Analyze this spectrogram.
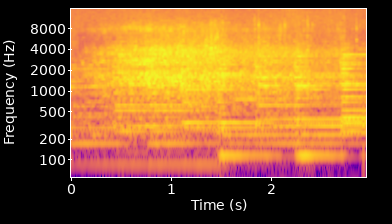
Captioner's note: audience laughing; relaxing piano music continues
